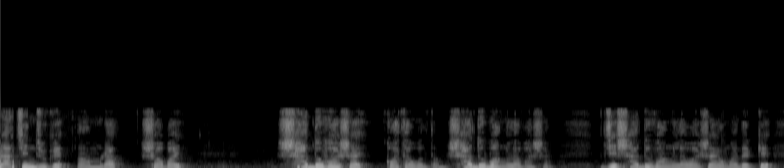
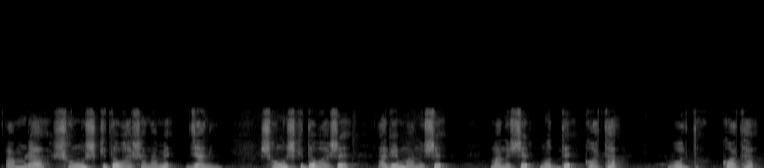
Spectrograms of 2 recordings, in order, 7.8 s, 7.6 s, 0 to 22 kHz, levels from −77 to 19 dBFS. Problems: constant background noise, background conversations at intervals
